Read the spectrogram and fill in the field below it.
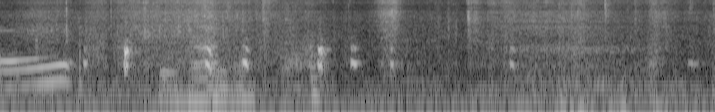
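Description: A chicken clucks several times in short, uneven bursts, close by, against a faint background hum.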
